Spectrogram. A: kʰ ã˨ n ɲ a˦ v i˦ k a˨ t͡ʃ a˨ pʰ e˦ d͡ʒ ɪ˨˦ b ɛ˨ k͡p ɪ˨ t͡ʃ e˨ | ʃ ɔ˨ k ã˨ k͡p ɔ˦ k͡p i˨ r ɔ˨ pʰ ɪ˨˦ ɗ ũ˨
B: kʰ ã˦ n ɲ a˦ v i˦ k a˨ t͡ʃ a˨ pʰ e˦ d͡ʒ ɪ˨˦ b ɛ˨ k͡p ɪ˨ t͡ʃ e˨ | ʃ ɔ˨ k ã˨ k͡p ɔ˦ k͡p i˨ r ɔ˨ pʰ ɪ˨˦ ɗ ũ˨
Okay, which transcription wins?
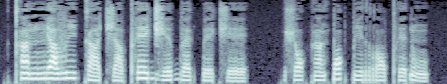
B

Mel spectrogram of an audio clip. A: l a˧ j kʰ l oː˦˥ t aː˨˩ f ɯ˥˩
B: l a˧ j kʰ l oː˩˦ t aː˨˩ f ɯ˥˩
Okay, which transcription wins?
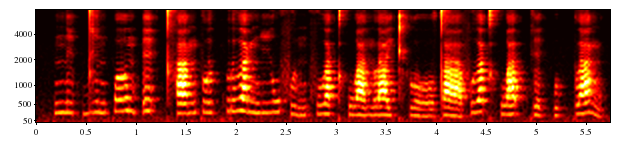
B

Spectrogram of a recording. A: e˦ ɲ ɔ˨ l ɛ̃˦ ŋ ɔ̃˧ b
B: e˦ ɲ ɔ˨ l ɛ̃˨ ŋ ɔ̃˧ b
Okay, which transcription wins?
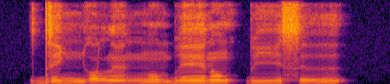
B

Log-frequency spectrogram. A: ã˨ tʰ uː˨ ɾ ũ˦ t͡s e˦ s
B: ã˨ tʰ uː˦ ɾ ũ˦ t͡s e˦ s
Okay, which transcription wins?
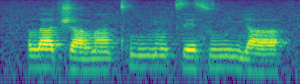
B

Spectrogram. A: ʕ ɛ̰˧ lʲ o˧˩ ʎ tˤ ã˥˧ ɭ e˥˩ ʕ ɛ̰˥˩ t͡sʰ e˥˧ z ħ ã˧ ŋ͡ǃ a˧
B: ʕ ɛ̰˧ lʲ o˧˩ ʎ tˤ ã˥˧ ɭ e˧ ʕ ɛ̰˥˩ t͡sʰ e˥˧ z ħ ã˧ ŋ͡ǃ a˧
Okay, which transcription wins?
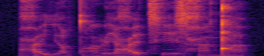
A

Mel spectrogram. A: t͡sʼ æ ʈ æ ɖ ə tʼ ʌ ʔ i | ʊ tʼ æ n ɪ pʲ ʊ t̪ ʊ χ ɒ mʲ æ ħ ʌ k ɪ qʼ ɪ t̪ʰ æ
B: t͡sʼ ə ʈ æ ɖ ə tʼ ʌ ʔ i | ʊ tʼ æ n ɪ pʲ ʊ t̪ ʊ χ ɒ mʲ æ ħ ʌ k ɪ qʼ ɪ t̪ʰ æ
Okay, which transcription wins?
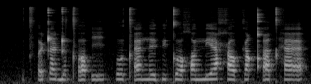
B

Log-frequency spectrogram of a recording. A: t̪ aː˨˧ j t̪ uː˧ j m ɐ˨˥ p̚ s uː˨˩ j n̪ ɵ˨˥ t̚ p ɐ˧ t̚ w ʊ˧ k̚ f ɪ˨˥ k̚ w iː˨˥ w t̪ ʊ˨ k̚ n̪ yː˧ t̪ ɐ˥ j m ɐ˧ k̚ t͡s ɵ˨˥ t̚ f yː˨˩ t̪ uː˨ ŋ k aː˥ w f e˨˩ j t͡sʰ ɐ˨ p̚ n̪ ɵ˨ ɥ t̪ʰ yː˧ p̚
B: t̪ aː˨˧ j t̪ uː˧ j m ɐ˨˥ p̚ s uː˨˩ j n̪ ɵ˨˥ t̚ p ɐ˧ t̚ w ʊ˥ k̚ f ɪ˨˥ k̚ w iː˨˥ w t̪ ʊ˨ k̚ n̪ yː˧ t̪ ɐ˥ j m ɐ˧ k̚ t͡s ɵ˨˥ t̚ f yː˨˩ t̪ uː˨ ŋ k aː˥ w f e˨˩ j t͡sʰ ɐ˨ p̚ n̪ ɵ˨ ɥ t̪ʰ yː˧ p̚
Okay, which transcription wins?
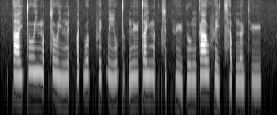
A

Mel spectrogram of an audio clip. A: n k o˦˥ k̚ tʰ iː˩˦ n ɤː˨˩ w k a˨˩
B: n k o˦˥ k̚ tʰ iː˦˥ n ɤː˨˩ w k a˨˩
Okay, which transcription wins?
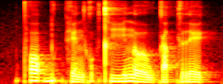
B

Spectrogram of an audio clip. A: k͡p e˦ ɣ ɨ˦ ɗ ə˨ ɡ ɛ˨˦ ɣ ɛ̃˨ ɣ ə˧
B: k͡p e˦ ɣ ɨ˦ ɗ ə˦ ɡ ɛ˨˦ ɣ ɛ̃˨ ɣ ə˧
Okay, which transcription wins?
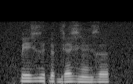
A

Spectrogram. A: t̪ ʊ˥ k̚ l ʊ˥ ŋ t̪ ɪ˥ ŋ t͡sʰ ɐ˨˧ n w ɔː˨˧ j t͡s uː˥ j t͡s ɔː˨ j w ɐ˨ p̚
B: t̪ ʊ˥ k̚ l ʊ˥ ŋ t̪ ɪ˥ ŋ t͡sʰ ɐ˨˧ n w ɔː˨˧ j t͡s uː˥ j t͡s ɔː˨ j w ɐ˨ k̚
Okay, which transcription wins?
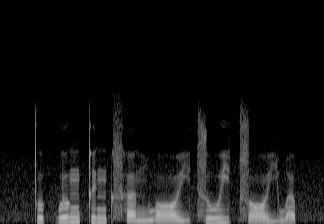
A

